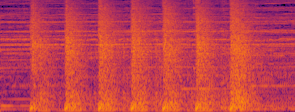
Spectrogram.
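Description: Loud, heavy knocking on a door by kids demanding to be let in, seven forceful thuds in a steady, fairly quick rhythm, each one booming and low. No voices are heard.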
